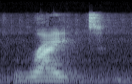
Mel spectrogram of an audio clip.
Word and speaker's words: write: And this WR at the bottom, sometimes phonics is tricky, and guess what? We have a silent letter in front of a consonant, but it still makes the same sound. So WRITE spells right. When we write a letter, you spell it WR, but it still sounds like what?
